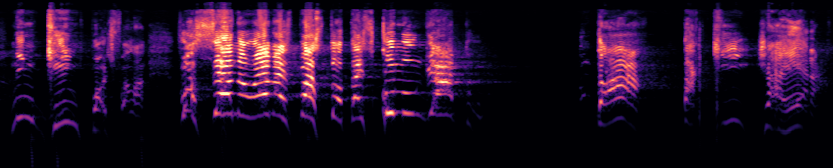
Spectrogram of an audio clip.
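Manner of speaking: roaring pulpit cry; fiery preaching. Acted. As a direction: preach it hard to the pastors. Preaching at full force.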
